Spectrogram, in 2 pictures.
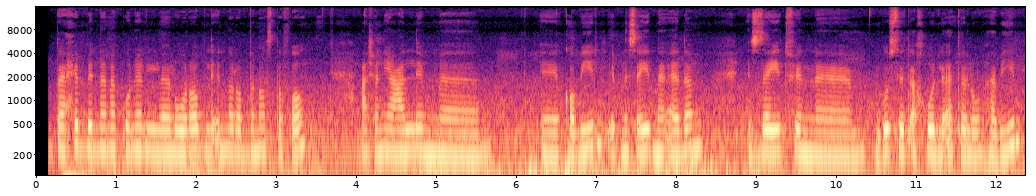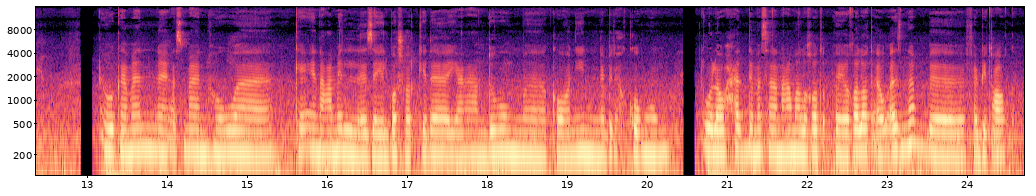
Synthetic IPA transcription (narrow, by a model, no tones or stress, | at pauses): ʔent̪ˤɑʔaħebːʔenːʔænæʔækuːnellɣoɾˤɑːbleʔenːɾˤɑbːenɑʔɑsˤt̪ˤɑfɑː | ʕaʃæːnjeʕalːem | qɑbiːlʔebnsæjːed̪næʔæːd̪æmʔezːæːjːet̪fen | ɡozʔet̪ʔæxuːelːiʔæ̰t̪æloɦæbiːl | wekæmæːnʔæsmaʕʔenːɦowːækæːʔenʕamelzæjːelbɑʃɑɾˤked̪æjaʕniʕand̪ohomqɑwæːniːnbet̪eħkomhom | welæwħad̪ːmæsælænʕamælɣɑt̪ˤɣɑlɑt̪ˤʔæwʔæznæbfæbjet̪ʕɑːqɑ̥d̪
